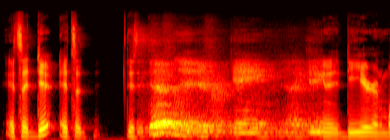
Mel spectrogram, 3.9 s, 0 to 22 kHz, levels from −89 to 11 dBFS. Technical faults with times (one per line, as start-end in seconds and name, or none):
1.38-3.21 switch to a distant microphone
